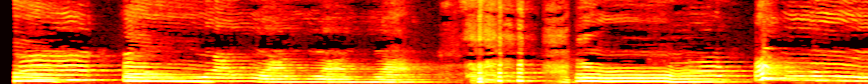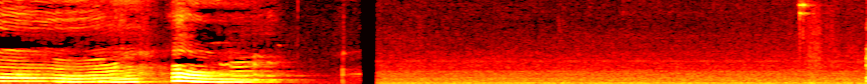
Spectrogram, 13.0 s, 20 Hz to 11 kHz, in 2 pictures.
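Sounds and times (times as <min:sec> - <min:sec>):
dog howling: 0:04.8 - 0:08.7.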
